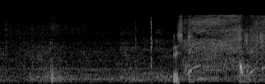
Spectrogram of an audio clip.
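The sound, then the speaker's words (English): An electric screwdriver whirs steadily for a few seconds, a thin buzzing motor sound with a few brief knocks and bumps mixed in, fairly quiet and with no one talking. “Ooh, and we've got a screwdriver.”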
